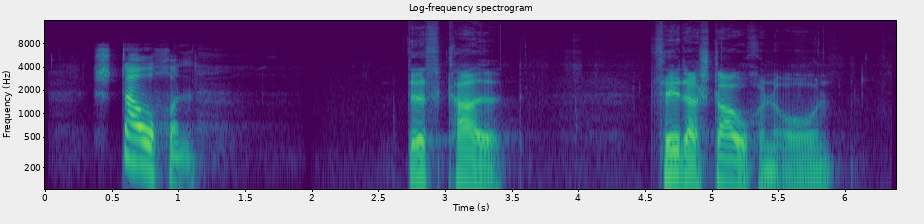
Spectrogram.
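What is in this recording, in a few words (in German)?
"schdau chen", wittlicher woerterbuch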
